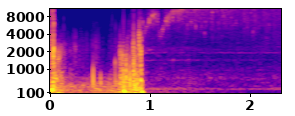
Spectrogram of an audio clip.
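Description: A phone falling into a washer tub of water: splashing and sloshing heard muffled, as from under water, for about the first second, then a fainter, steady water sound.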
